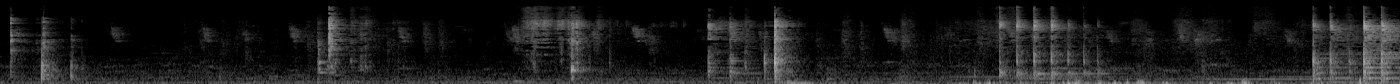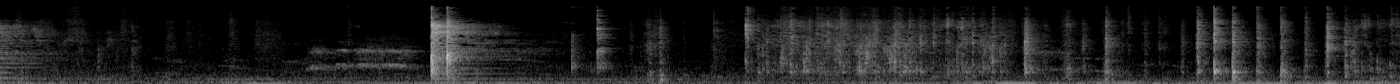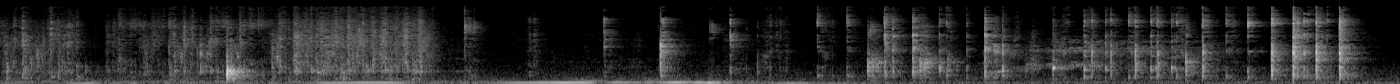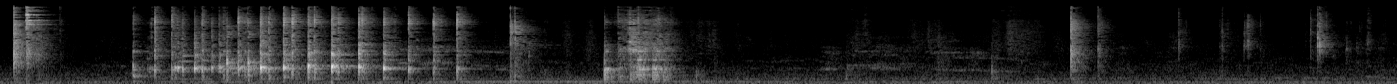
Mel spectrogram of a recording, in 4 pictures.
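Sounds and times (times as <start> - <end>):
whisk scraping metal bowl: 21.5 - 32.8, 35.3 - 40.7.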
